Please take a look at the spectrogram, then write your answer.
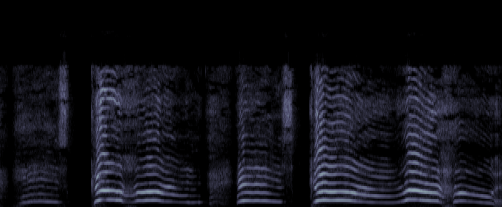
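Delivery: hammed-up sobbing shriek, very high and loud; exaggerated ear-piercing crying scream; mock shrieking wail. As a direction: wail it like an inconsolable passenger. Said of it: "like, ear-piercing shrieks, and she goes".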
